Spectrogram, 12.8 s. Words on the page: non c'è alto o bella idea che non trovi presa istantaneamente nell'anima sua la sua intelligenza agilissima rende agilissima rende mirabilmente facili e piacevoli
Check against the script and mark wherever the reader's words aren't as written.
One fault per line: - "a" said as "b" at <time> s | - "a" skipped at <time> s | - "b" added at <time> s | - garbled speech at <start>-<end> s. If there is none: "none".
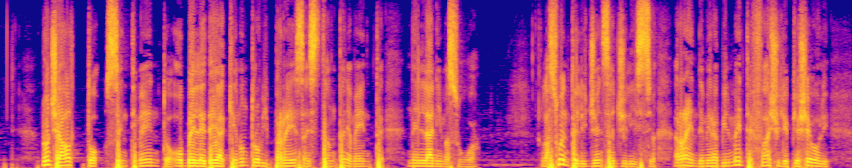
- "sentimento" added at 1.6 s
- "agilissima rende" skipped at 10.6 s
